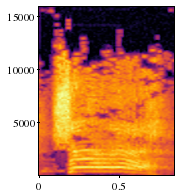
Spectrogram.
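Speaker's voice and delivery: shouting a name across a street; desperate long-distance shout for a daughter; loud shout. Retold or imitated. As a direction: holler it as loud as you can. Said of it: "as loud as I could".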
